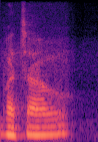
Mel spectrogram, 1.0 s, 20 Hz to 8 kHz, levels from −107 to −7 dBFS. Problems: low volume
